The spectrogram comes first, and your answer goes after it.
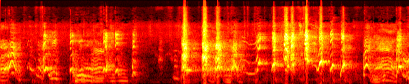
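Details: Drooling dog giving whiny, wavering yelps over the first seconds, then a burst of sharp, irregular barks and yips, ending in a drawn-out harmonic whine.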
